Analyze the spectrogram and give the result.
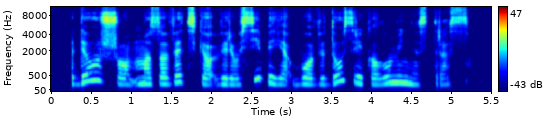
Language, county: Lithuanian, Klaipėda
